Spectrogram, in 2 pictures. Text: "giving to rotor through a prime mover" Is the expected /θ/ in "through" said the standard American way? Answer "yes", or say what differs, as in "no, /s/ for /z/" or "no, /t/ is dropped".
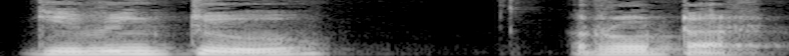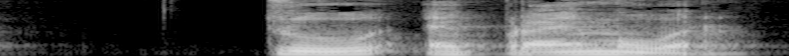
no, /t/ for /θ/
